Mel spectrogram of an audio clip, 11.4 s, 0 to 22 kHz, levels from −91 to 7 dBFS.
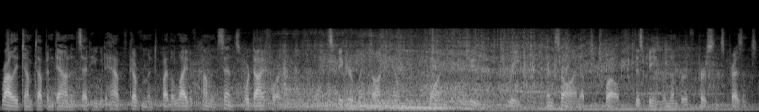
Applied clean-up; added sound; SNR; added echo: none; Fixed-wing aircraft, airplane; 1 dB; none.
